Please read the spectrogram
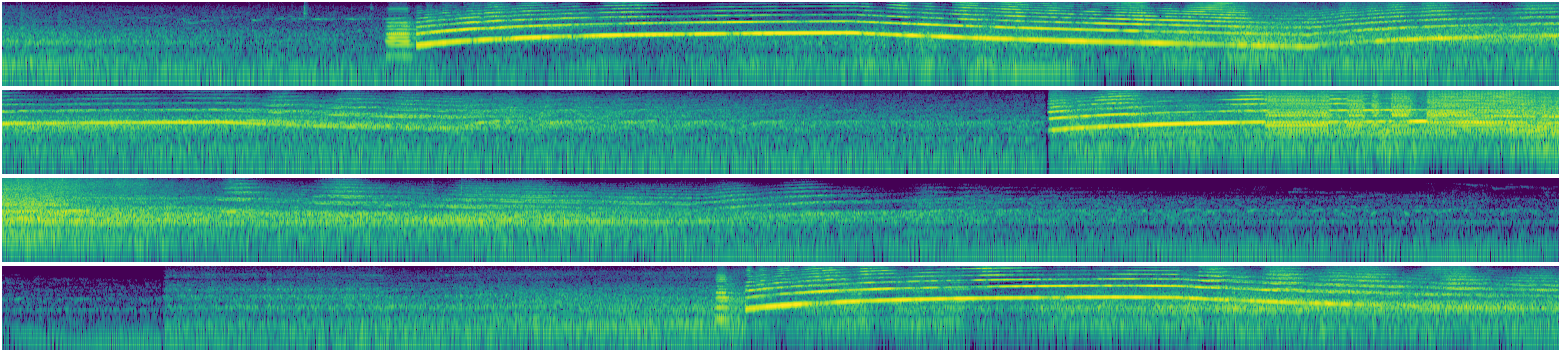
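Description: Police car sirens wailing, each sweep rising and falling slowly over a few seconds, as three response cars pull out in turn. About halfway through, a harsher, rapid burst cuts over the wail.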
